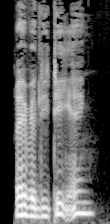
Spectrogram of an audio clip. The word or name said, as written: revalidering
